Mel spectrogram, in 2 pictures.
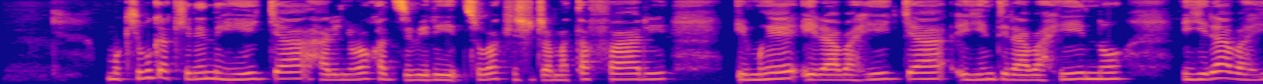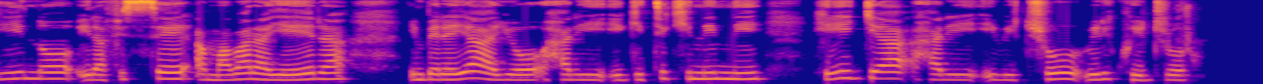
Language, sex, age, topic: Rundi, female, 36-49, education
